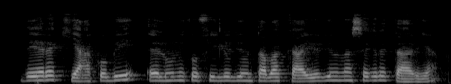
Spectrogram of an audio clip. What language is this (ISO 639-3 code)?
ita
